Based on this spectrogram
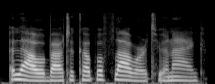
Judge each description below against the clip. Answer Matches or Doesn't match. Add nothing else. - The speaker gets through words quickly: Matches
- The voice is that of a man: Doesn't match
